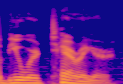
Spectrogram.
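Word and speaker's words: Biewer Terrier: Number nine, Buer Terrier. Now, let's jump to the Buer Terrier. And yes, you pronounce it like beaver.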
